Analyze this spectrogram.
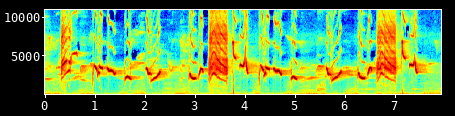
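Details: Provocative ngeplong singing by a magpie-robin (kacer): fast, loud runs of upslurred and downslurred whistles, punctuated by a couple of grating harsh bursts.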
